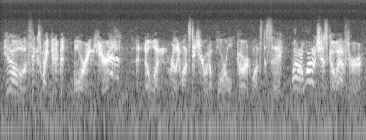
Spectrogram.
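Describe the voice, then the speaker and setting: A man's voice: medium pitch, dull audio, a little hiss or hum, close to an everyday voice. A man voicing a chatty, kindly, fumbling old security guard in visual novel game dialogue, with a hesitant, forgetful way of talking. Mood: awkward, hesitant. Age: older.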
